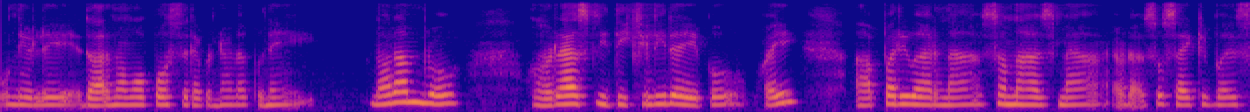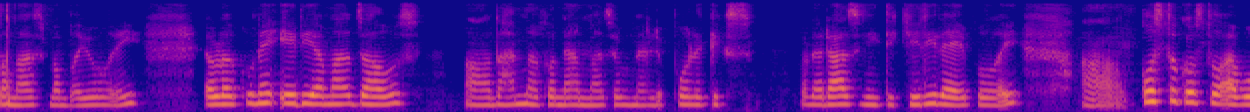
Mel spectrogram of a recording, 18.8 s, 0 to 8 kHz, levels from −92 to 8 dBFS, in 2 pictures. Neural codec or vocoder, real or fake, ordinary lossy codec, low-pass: codec, 24 kHz, 0.9 kbps, WavTokenizer, small release; fake; none; 7.2 kHz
